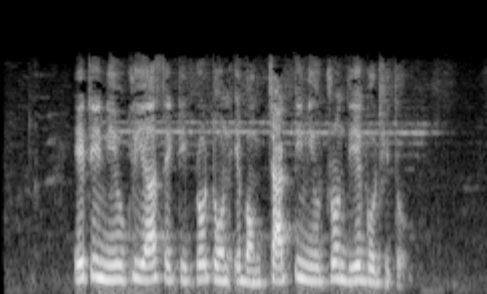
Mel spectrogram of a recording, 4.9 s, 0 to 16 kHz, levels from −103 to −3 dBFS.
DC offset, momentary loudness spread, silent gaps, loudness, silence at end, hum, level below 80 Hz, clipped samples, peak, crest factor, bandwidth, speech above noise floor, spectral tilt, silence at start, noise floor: under 0.1%; 9 LU; none; -18 LUFS; 0.65 s; none; -54 dBFS; under 0.1%; -2 dBFS; 18 dB; 7.6 kHz; 42 dB; -6.5 dB/octave; 0.75 s; -60 dBFS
